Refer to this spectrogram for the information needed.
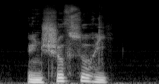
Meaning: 1. bat (a small flying mammal of the order Chiroptera) 2. a charge depicting the animal of the same name
- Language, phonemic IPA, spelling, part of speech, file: French, /ʃov.su.ʁi/, chauve-souris, noun, Fr-chauve-souris.ogg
